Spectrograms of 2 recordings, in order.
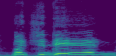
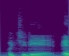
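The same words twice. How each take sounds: First: Higher and louder, slowed on DID; drawn out "did" with a sassy fall; emphatic retort. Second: Said in the usual way. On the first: Shown as a demonstration. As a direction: throw "But you did." back at him, stressing "did".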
